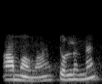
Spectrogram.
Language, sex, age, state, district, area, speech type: Tamil, female, 30-45, Tamil Nadu, Ranipet, urban, conversation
